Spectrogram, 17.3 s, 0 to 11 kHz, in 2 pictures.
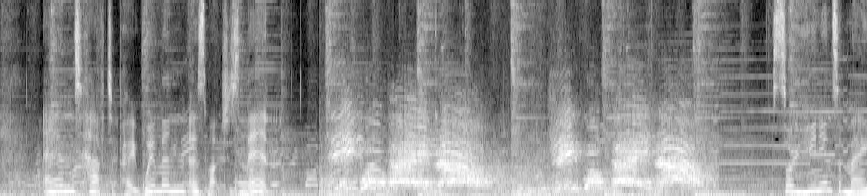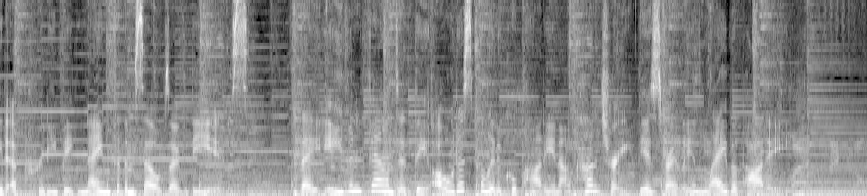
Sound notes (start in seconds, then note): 3.1 protesters Chant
